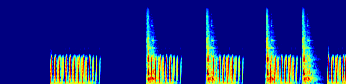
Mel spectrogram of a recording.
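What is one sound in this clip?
Quick bursts of rapid plinking chimes sound.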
